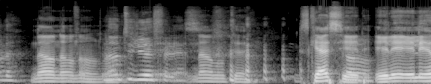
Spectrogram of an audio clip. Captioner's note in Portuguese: risos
